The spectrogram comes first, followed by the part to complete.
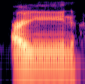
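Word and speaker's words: عين: Yes, of course, is Ain. And we will say it from the middle of our throat as Ha.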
